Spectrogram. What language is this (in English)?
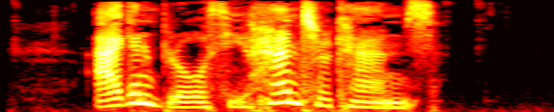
Cornish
